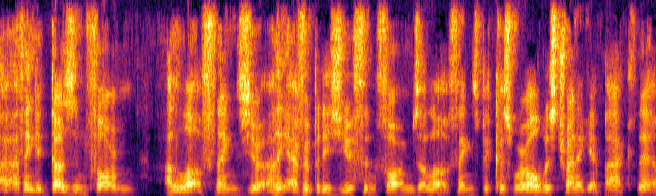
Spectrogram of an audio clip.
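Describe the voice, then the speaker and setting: A man speaks with a Glaswegian accent. His pace is fairly quick. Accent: Glaswegian Scottish. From Scotland, Glasgow. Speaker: film archivist. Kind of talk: podcast interview.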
